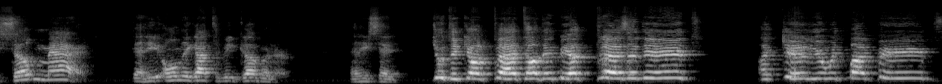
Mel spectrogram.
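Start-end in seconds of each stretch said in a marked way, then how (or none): 4.3-9.4 bad put-on Austrian accent, very high, shrill and loud. Voicing a figure who turned into the former governor: bad Arnold Schwarzenegger impression. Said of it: "My Austrian is not good".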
